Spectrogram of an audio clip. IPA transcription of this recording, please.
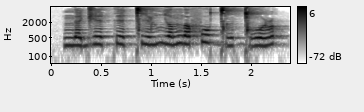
ŋ ɛ˩ d͡ʒ e˨˩˦ k e˨˩˦ ǀ i˨˩˦ ɭ ʎ ɐ˨˩˦ ŋ ɐ˨˦ f o˦˨ ɡ͡ǀ ɘ˨˩˦ ɡ͡ǀ o˨˩˦ ɭ

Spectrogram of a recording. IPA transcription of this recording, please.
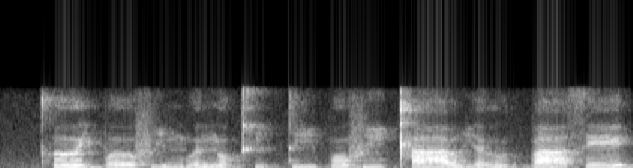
t̪ʰ ɤː˥˨ j p ɤː˩ f i˩˧ m u˩˧ ə̯ n o˥˨ kʰ i˧˩ p̚ t̪ iː˩ p o˧˥ f iː˧˥ kʰ aː˩˧ ʋ i˩ ə̯ l u˧˥ t̚ b aː˧˩ s e˧˥

